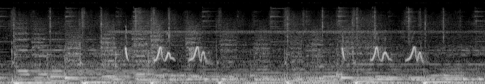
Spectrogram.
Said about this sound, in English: whose call has inspired colorful nicknames like Hollerin' Boys, Twixt Hell and the White Oak, and the Dutch Whippoorwill. It's known scientifically as Caprimulgus carolinensis. It's today's Talking Birds featured feathered friend, Chuck Will's widow.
